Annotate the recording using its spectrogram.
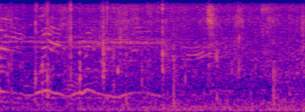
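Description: Footsteps of several people running away across a paved road, with a voice giving one long, wavering call over them.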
